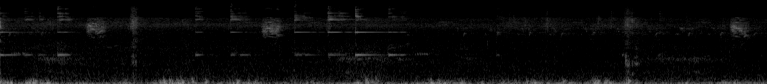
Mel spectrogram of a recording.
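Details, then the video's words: Holstein Friesian cow eating grass: low, rhythmic munching and tearing bursts recur roughly every half second, with a steady high insect or bird hum and faint tonal chirps behind, plus an occasional sharp click. "HF cow eating grass"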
